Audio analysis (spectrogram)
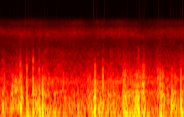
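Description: Strong wind buffets the microphone in constant low rumbling gusts outdoors in a new pistachio orchard in Siirt, close and loud, with no other sounds standing out.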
